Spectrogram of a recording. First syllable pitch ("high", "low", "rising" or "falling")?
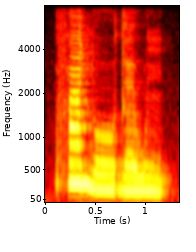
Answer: high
